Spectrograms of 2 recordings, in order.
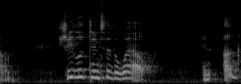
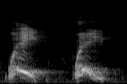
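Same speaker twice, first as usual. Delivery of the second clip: high, loud calling "Wait, wait"; frog crying out; 12 dB louder than usual. Acted. Frog calls after the fleeing princess, high loud cry. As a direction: shout after her in a squeaky frog voice. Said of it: "cried the frog".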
